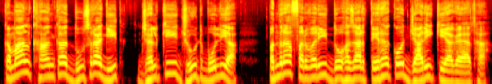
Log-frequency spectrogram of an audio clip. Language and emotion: Hindi, neutral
